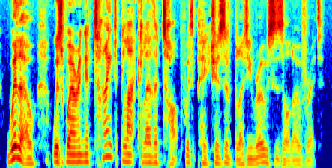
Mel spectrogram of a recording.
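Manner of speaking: plain reading voice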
